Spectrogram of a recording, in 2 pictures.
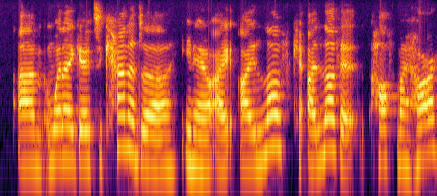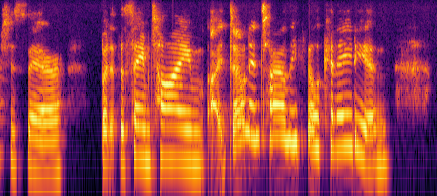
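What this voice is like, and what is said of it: Slight Canadian accent. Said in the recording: “a Canadian accent or a touch of a Canadian accent”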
